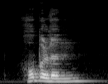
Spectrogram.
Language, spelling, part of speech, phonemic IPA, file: Dutch, hobbelen, verb, /ˈɦɔ.bə.lə(n)/, Nl-hobbelen.ogg
- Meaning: to lurch, hobble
